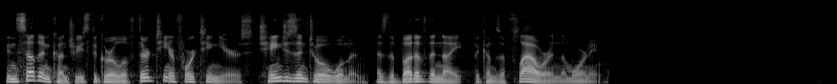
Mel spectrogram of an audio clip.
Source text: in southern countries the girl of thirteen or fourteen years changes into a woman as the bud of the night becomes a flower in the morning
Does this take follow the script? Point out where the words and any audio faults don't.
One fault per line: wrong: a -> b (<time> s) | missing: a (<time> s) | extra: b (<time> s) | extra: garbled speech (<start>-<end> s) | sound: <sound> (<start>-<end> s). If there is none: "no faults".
no faults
